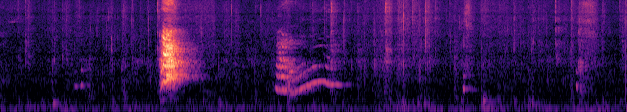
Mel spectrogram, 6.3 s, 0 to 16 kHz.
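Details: Silver puppy recorded on January 4, 2017, giving one sharp, short bark followed by a whiny upward-then-falling yelp, with quiet faint room sounds between.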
